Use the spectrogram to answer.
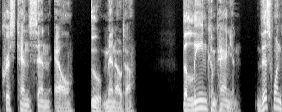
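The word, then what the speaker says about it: Christensenella minuta: And now the fourth microbe, chrysenella manuda, pronounced christen l u minota, the lean companion.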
